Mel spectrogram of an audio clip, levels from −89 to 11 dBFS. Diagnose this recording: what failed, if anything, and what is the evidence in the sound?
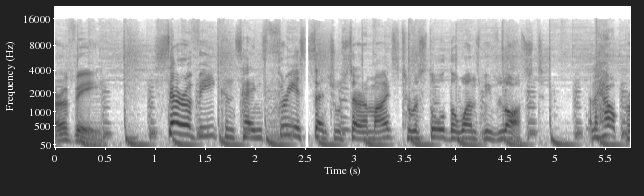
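The failure is at the codec stage: a gap at a join of encoded pieces. At about 2.50 s the continuous sound drops out for roughly 35 ms, to 2.53 s, then resumes where it left off. Both edges are smeared by the codec. Separately encoded chunks were butted together without trimming, so one run's end padding and the next run's start-up delay both stayed in. The joins repeat every 6 s, so only this one falls in the clip.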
